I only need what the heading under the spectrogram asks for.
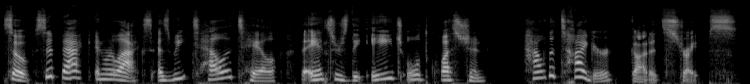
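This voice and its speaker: A woman's voice: medium pitch, big pitch swings, a little slow, fairly bright tone, no echo, studio quality. A woman hosting a podcast, moving between casual chat and folktale storytelling with light wry asides. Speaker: podcast host.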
